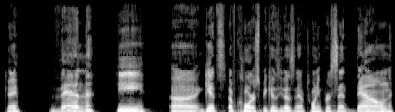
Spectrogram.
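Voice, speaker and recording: A very deep-voiced middle-aged man hosts his show in a slow, unhurried ramble, circling back and repeating words as he interrupts himself. The sound is close and dry, with no room around it. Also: fairly bright tone, no echo. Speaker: show host. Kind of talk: casual monologue.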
